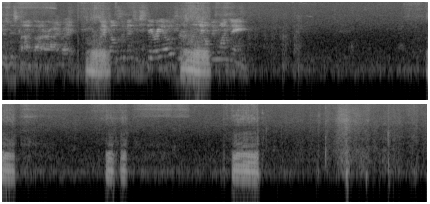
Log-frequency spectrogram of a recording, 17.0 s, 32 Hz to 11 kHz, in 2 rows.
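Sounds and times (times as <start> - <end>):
puppy snoring: 0.0 - 2.8, 3.5 - 4.6, 8.0 - 9.5, 10.3 - 13.8.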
